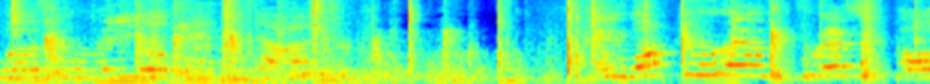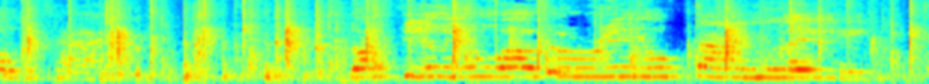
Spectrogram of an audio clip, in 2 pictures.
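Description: A group singing a song with hand claps throughout, the singers holding long notes in the second half.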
